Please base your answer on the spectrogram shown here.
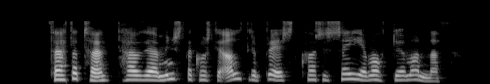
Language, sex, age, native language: Icelandic, female, 40-49, Icelandic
